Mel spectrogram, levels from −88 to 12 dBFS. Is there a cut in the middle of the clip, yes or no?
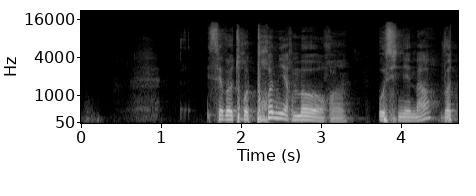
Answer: yes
